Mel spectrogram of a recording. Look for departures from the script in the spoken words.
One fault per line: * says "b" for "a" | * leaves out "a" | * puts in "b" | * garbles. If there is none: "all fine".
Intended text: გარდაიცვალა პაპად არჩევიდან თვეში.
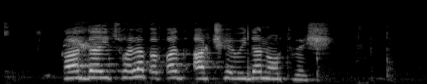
* puts in "ორ"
